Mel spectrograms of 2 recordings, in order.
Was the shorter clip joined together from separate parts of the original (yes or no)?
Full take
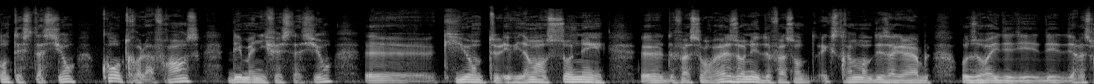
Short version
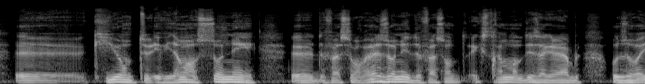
no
